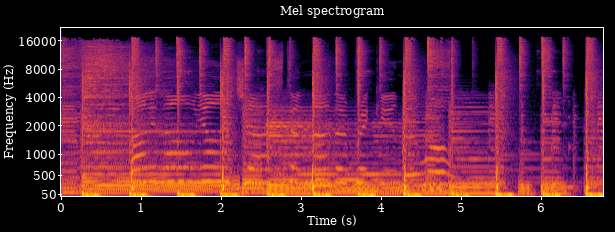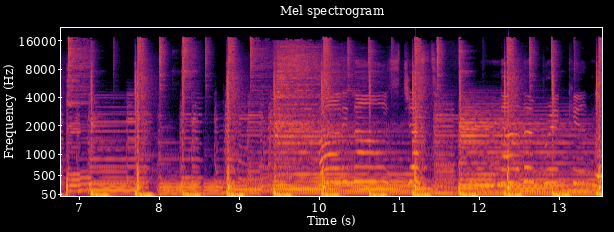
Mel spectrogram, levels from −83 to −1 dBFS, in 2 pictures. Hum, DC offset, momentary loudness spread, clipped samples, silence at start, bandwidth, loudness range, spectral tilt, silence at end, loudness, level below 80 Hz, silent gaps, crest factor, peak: none; under 0.1%; 5 LU; under 0.1%; 0 s; 17.5 kHz; 3 LU; -4.5 dB/octave; 0 s; -19 LUFS; -22 dBFS; none; 18 dB; 0 dBFS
